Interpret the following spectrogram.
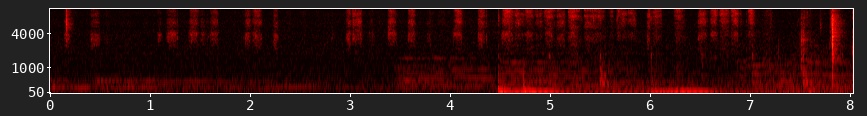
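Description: Black felt-tip marker scratching on paper in many short, quick strokes as it shades in a dark patch. Faint background music comes in about halfway through.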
